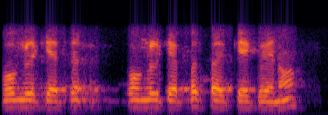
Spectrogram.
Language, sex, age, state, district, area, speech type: Tamil, male, 18-30, Tamil Nadu, Thanjavur, rural, conversation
